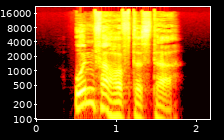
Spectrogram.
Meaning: inflection of unverhofft: 1. strong/mixed nominative masculine singular superlative degree 2. strong genitive/dative feminine singular superlative degree 3. strong genitive plural superlative degree
- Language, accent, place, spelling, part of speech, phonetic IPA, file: German, Germany, Berlin, unverhofftester, adjective, [ˈʊnfɛɐ̯ˌhɔftəstɐ], De-unverhofftester.ogg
